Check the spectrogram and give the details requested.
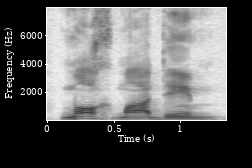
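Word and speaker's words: מחמדים: The transliteration would read Mahmadim, pronounced Mahmadim.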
